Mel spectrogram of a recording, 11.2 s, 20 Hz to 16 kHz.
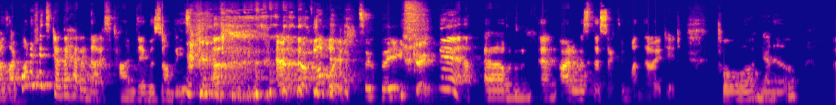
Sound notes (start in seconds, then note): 2.5 laughter follows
